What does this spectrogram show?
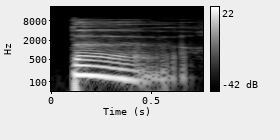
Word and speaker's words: peur: more open, and it's peur. Okay, previously it was bleu, so really, really deep, bleu. This one is more open and it's peur.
